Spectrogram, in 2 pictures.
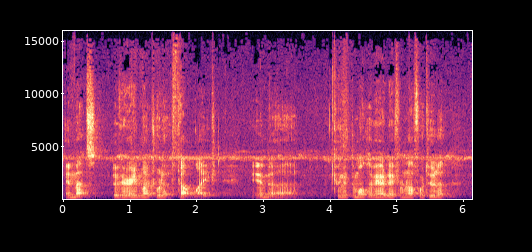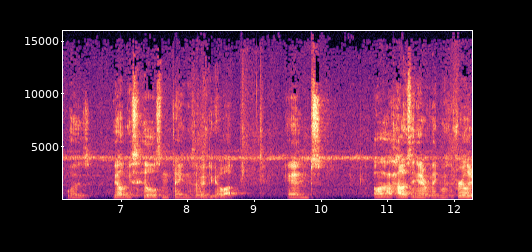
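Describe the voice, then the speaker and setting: A young man from Iowa rambling and joking as he vlogs from a hotel room, now and then bursting out loud. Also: lowish voice, roomy sound, slight background noise, low-quality recording. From Iowa, United States. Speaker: vlogger. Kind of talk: casual travel vlog.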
